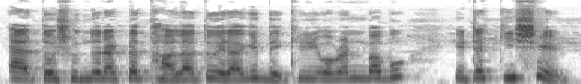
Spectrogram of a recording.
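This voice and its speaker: An actress voicing a hospitable, warm-hearted village mother in a cartoon, speaking in a welcoming, earnest way. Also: on the high side, steady tone, moderate pace, close to an everyday voice. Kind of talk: cartoon voice acting.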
